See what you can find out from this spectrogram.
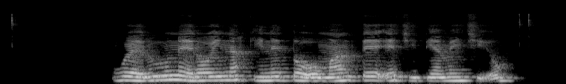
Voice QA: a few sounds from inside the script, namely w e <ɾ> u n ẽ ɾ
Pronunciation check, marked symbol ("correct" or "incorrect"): correct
